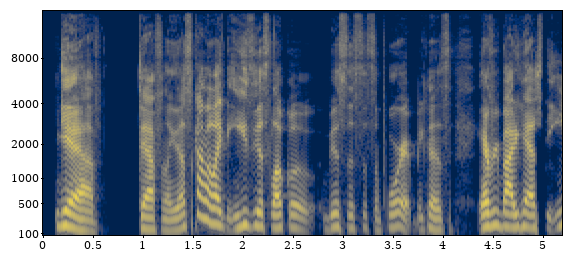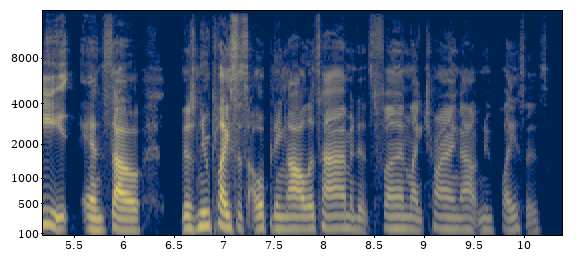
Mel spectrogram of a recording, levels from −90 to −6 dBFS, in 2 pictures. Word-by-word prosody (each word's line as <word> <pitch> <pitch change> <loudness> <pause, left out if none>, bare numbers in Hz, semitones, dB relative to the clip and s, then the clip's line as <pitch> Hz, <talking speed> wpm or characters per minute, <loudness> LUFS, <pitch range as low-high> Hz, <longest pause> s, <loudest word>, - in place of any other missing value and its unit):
Yeah, 160 -9 +7 0.4
definitely. 145 -4 +1
That's 160 +3 -2
kinda, 300 -7 +4
like, 210 -3 +6
the 140 - -10
easiest 180 -1 0
local 165 -4 -1
business 165 -1 -7
to 165 - -14
support 165 +5 -5
because 140 -1 -7 0.3
everybody 175 -1 +5
has 165 -3 +3
to - - -13
eat, 180 -6 -3
and 140 -2 -4
so, 135 0 +1 0.4
there's 160 0 -6
new 180 +1 -2
places 165 -2 -1
opening 155 0 -9
all 150 -1 -1
the 155 +1 -8
time 160 +1 -6
and 150 - -16
it's 135 -4 -18
fun, 155 -1 -11
like, 145 -3 -14
trying 150 -3 -13
out 145 -2 -14
new 140 +1 -22
places. 135 -3 -21
155 Hz, 190 wpm, -22 LUFS, 145-170 Hz, 0.4 s, Yeah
